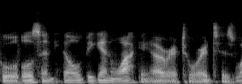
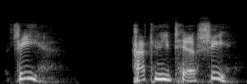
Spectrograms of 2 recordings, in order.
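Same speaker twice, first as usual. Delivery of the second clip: much higher, baffled country husband; surprised farmer; 14 semitones higher than usual. Acted. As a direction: squeak out his confusion.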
